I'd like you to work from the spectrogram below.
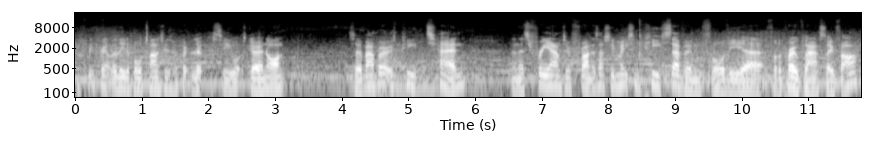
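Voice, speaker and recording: A man's voice: medium pitch, moderate pace. A man hosting a livestream with casual, chatty motorsport commentary on a sim race. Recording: clear engine noise behind voice.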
